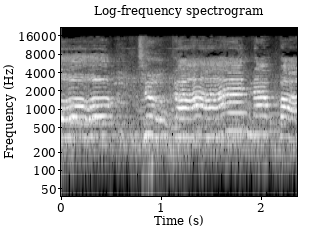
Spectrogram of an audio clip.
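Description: Unaccompanied singing of an Urdu devotional manqabat for Imam Hussain: a drawn-out melismatic vocal line whose pitch wavers and bends up and down, with no clear words.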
